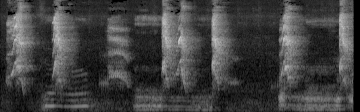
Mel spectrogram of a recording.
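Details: Small French Bulldog puppy and a Staffordshire Bull Terrier squabbling over a toy indoors: loud harsh barks and squeaky yaps over continuous low growls, several barks in quick succession.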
